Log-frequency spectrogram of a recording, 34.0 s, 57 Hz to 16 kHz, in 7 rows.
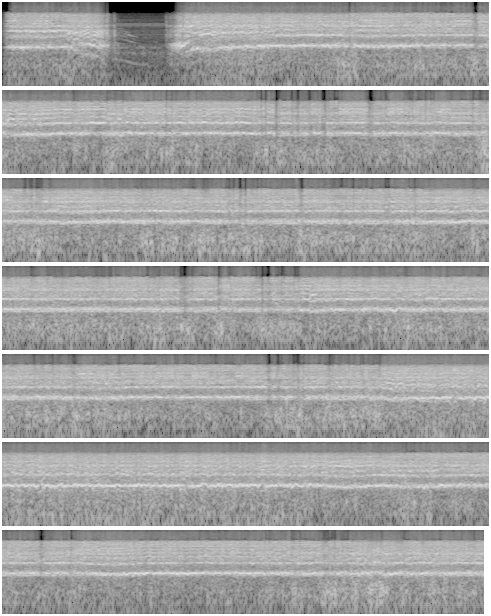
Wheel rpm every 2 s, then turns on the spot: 140, 150, 220, 230, 230, 230, 230, 230, 240, 230, 230, 230, 200, 200, 220, 230, 230.
none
